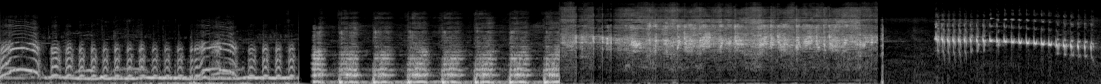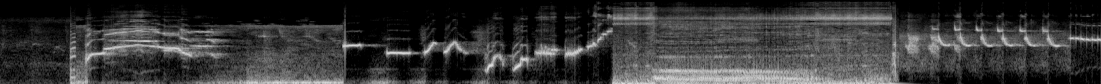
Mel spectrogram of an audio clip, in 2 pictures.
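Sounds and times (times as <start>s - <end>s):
hissing buzz: 17.2s - 20.1s
warbling chirps: 17.2s - 20.1s.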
